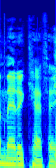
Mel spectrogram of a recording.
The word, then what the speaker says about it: Metacafe: Yeah, Metacafe.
